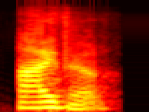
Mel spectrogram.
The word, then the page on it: either: Indian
